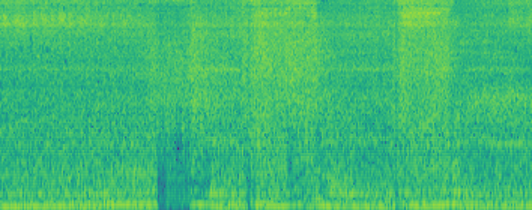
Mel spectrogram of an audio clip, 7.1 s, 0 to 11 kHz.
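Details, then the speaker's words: 1969 Camaro race V8 on first start-up after the engine was installed: deep, lumpy rumble settling into a steady idle with one brief dip; runs evenly and sounds healthy. "foreign sounds healthy as all get out yeah she's ready but she's ready to rumble"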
